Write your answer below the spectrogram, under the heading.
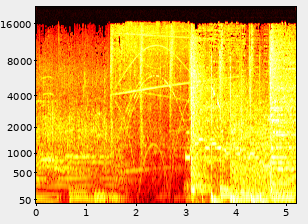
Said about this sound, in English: Clap your hands this way, come on. Put your hands together.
